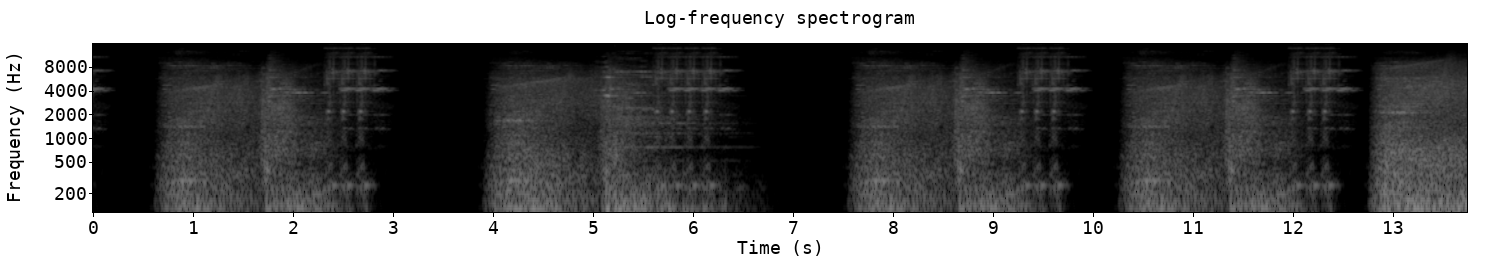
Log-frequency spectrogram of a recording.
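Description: A shimmering whoosh and chime ring out with each reveal, again and again.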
